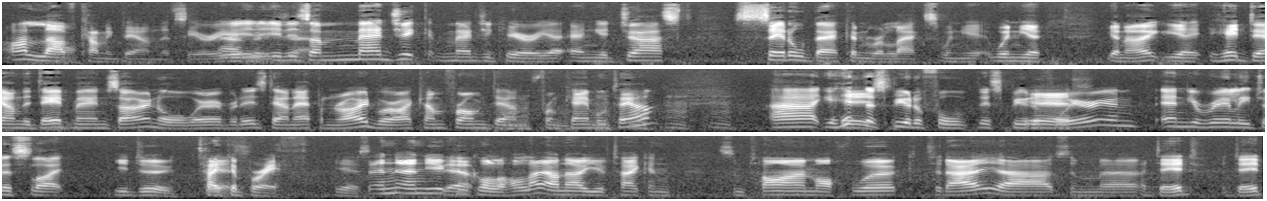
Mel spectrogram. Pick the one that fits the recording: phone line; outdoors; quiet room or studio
outdoors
